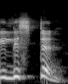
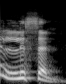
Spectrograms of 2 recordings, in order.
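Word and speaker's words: listen: ऑफ क्या पढ़ेंगे ऑफें जैसे है लिसन यहां पर भी टीई एन साथ में आया है तो यहां पर टी हो जाएगा साइलेंट तो क्या पढ़ेंगे लिसन लाक लिस्टन क्या पढ़ेंगे लिसन जैसे यहां है कैसल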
